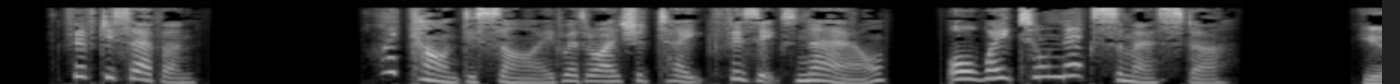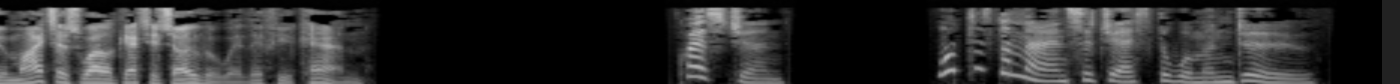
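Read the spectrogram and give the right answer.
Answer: Take physics now.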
